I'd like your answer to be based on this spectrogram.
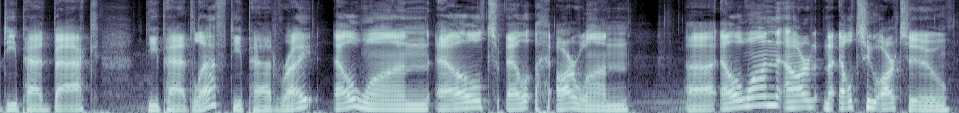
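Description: A man's voice: mid-range voice, a bit bright, clear, resonant tone, dry recording. A man hosting a gaming video, chatting casually and musing as he plays. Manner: musing, conversational. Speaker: gaming channel host. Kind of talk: casual game commentary.

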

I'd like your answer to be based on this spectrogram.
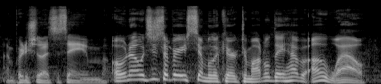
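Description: Animated male streamer thinking aloud. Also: mid-range voice, rapid-fire, soft background music. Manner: thinking aloud, frequent restarts and fillers. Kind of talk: live game commentary.

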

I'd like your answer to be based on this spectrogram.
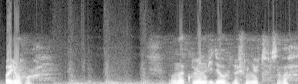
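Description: A man giving casual, chatty commentary over his own gameplay, excitable and quick to mock himself. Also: medium pitch, lo-fi sound, faint music behind. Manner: chatty, self-mocking, excitable. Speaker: let's play gamer.

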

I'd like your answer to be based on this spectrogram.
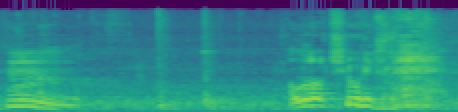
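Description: A man's voice: fairly high pitch, sing-song, takes it slowly, background noise. Young man chewing while he talks. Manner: laid-back, dry offhand remarks. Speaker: food review co-host. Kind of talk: casual food review chat. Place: outdoors.

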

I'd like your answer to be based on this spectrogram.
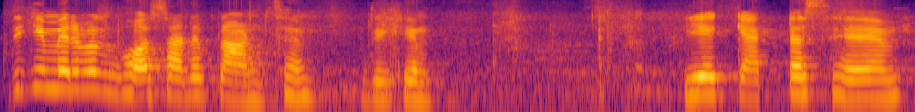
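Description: A woman's voice: mid-range voice, moderate pace, fairly bright tone, slight background noise. A woman vlogging from her home garden, chatty and talking straight to her viewers, often breaking into giggles. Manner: giggly, keeps laughing while talking; chatty, addresses viewers directly. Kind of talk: casual home vlog, showing plants. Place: home garden with potted plants.

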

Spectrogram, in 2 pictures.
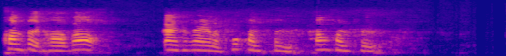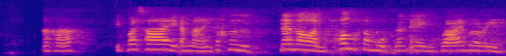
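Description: A woman's voice: a little high, normal speed, long pauses, bright, forceful tone, a little hiss or hum. Young female tutor, patient exam-prep explainer, lo-fi online lesson sound. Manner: explains patiently, translating English words into Thai.

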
